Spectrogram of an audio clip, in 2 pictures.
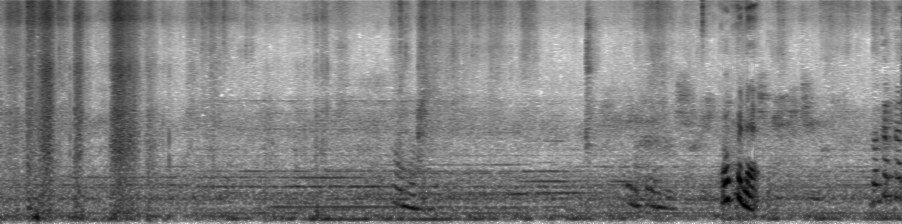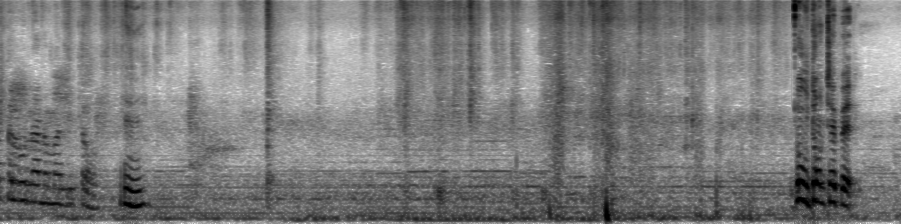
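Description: Plastic wrapping crinkles as hands handle a small package.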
